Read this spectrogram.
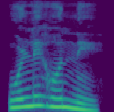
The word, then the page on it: ಒಳ್ಳೆಹೊನ್ನೆ: oḷḷehonne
